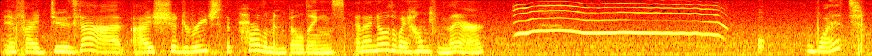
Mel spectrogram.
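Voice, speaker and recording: A woman's voice: fairly high pitch, unhurried, lightly acted. A woman playing an anxious, self-questioning teenage girl who frets and thinks aloud to herself in an audio drama. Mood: frustrated, puzzled. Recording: stormy ambience noise behind voice.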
